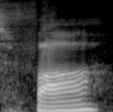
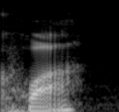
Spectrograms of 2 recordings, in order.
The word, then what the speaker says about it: Hua: In this Disney film, it's Fa, like F-A in English. I looked up, there's a more correct pronunciation that they will use in the 2020 film. I think it's like Hua. It's H-U-A.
